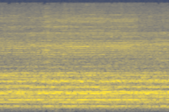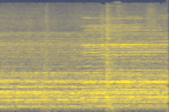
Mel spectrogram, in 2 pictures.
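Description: Audience singing a long held 'oh' together, two groups sustaining different notes in harmony.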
